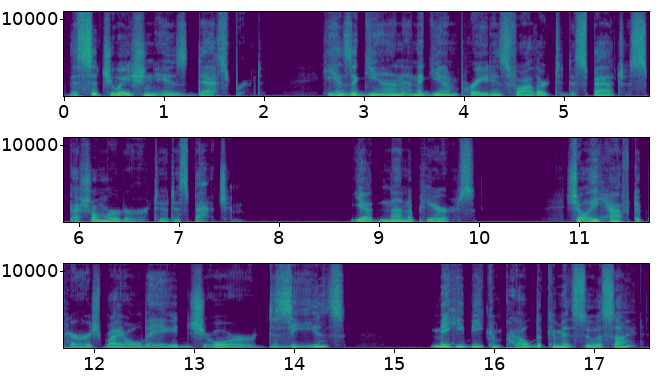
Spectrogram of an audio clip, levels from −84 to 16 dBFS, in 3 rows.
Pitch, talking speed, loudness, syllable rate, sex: 120 Hz, 135 wpm, -21 LUFS, 4.4 syllables/s, male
